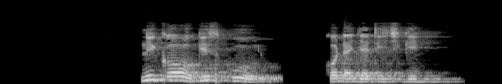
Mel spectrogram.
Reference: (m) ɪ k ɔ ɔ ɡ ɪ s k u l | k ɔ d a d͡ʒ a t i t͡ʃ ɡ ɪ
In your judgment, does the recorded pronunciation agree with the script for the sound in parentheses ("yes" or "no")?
no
